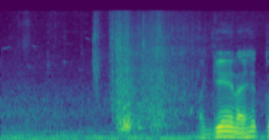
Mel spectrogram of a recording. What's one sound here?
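A cast net splashes into the water.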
